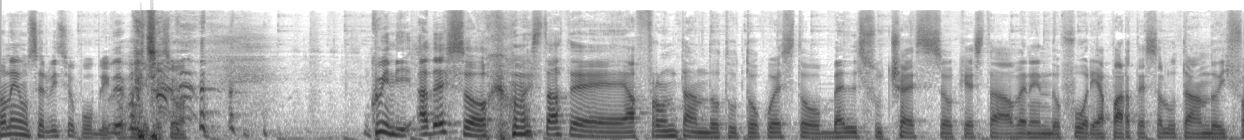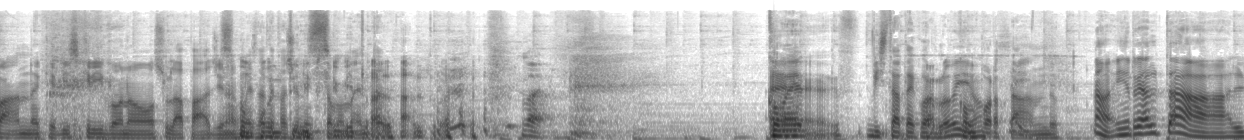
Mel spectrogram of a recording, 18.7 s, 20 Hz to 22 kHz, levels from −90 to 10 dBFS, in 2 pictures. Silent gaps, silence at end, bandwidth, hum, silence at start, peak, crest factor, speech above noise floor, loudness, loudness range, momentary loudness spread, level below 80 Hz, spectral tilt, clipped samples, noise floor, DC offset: none; 0 s; 16 kHz; none; 0 s; 0 dBFS; 18 dB; 23 dB; -17 LUFS; 5 LU; 11 LU; -38 dBFS; -5 dB/octave; under 0.1%; -40 dBFS; under 0.1%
